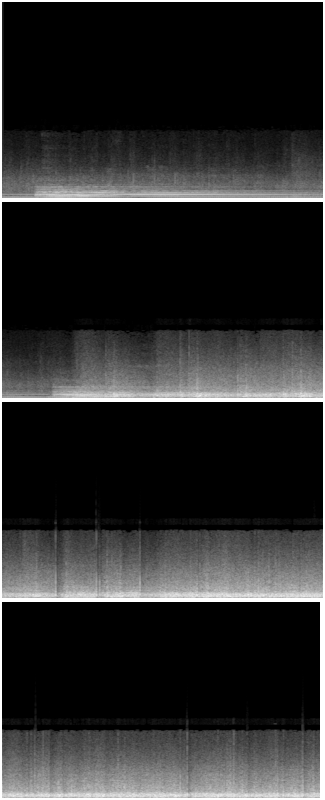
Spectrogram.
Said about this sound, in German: einem atemberaubenden Feuerwerk wurden die Teams empfangen und es schien die Wirkung nicht verfehlt zu haben.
